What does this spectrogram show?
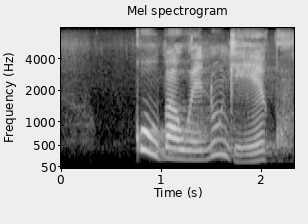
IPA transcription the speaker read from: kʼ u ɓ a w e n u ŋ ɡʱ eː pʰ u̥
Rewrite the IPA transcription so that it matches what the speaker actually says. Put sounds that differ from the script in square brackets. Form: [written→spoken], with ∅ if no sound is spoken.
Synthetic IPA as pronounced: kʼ u ɓ a w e n u ŋ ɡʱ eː [pʰ→kʰ] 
